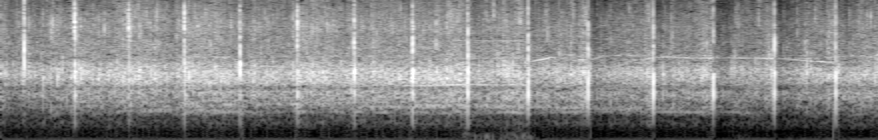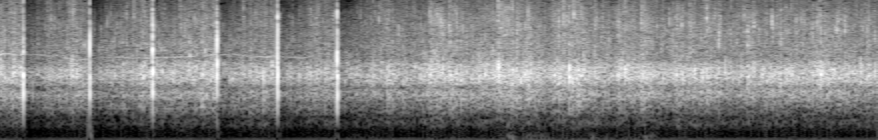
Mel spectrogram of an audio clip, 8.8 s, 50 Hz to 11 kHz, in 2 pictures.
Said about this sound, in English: First of all, let's clap up for the over 50 crowd that's sitting and respect our elders.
